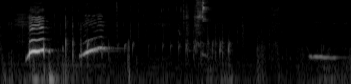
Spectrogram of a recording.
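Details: A baby monkey that wants to hug a boy gives two rising, tonal squeals, each sliding up and then leveling off.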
